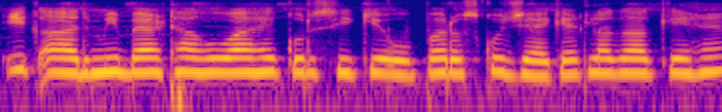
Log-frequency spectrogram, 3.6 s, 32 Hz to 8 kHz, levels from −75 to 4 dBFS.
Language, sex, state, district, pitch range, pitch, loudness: Hindi, female, Uttar Pradesh, Lalitpur, 220-230 Hz, 225 Hz, -13 LUFS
